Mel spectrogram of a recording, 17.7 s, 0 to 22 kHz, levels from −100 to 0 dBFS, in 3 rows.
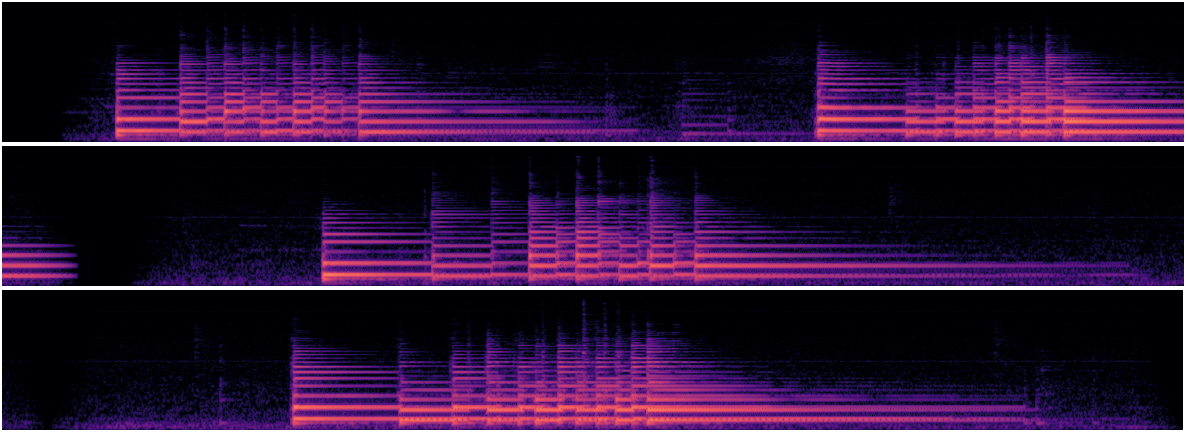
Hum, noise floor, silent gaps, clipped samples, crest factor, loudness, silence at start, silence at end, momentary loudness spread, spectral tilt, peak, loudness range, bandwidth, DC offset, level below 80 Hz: none; -74 dBFS; 6.28-6.54 s; under 0.1%; 20 dB; -34 LUFS; 0.55 s; 0.95 s; 20 LU; -6.5 dB/octave; -16 dBFS; 9 LU; 7.2 kHz; under 0.1%; -80 dBFS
